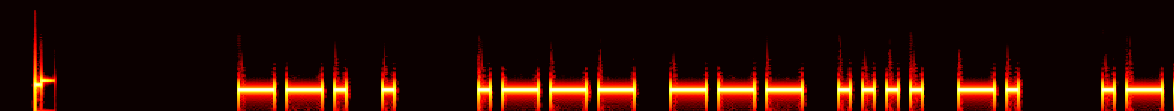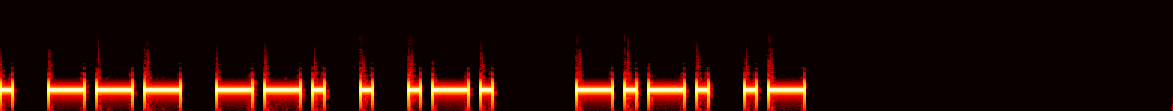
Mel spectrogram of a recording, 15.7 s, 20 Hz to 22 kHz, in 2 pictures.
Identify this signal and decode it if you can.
Morse code, heard as a keyed tone, about 16 wpm, 700 Hz. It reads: GE JOHN ROGER CA
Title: K1USN SST QSO Practice - 15wpm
